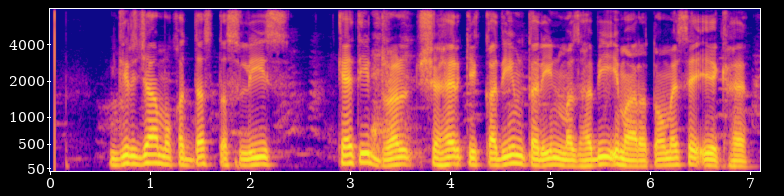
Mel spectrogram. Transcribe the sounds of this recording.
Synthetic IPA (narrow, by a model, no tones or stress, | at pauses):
ɡɪɾd͡ʒamʊqəd̪ːəst̪ɐsliːs | kɛːt̪iɖɾəlʃɛɦɛɾkiqɐd̪iːmt̪ɐɾiːnmɐzɦəbiɪmaːɾət̪õmẽseʔeːkɦɛː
